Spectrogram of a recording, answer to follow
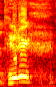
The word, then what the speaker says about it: Poudre: Because, for the listener at home, if you haven't found this out by now, it's spelled Poudre. Yeah, Pooter. It's French for powder.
